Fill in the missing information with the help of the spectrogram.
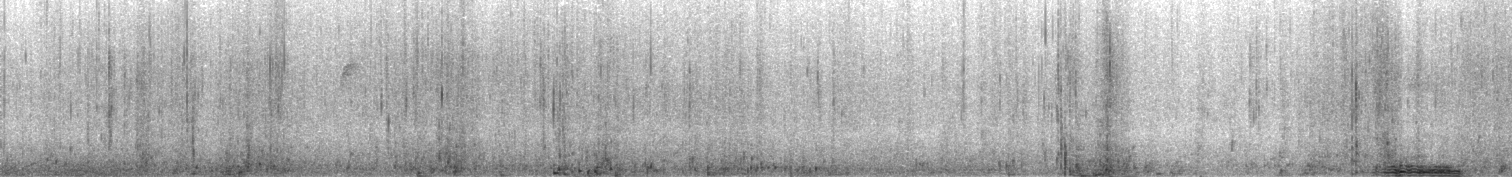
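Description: Sea water lapping and trickling around a kayak, with irregular small splashes and drips from paddle strokes. A brief voice is heard near the end.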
